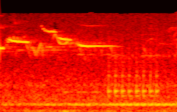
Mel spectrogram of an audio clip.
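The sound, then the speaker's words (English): Swallows chirping in a flock: high, quick twittering calls overlap over a steady low hum, with a burst of rapid repeated chirps near the end. “I just turned this knob here, and the Swallows return sooner than later.”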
